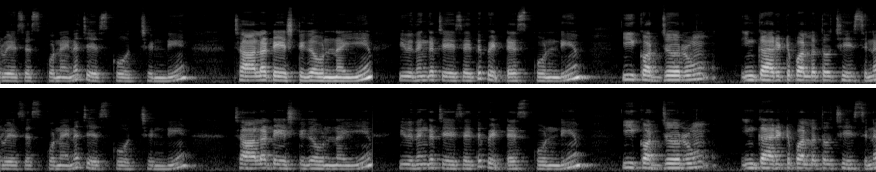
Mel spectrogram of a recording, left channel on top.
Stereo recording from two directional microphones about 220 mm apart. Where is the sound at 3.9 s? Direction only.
30° left (ahead or behind).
